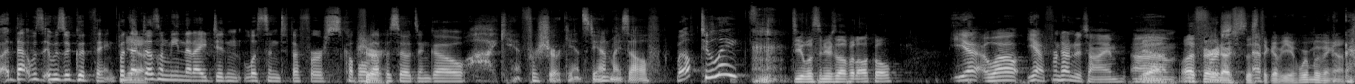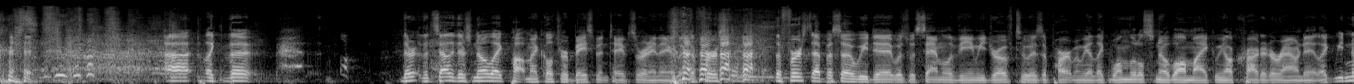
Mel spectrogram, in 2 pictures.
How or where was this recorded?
live audience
